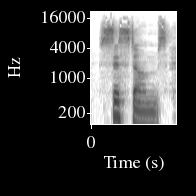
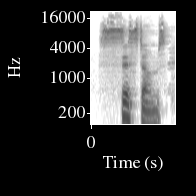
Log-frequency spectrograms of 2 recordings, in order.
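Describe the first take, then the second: No difference in how they are said.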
